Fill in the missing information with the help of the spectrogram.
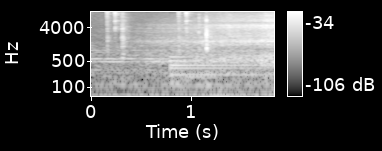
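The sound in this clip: Computer keyboard typing as someone writes: a few faint, quick key clicks that are quiet throughout.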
